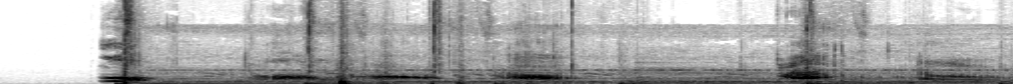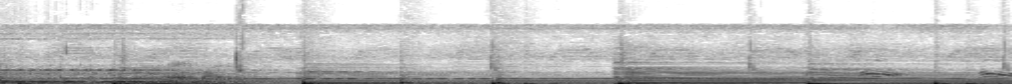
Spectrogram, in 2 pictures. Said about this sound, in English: The first thing you hear is a punch that I made out of celery and punching my hand in two different ways.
